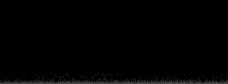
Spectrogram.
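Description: A few faint clicks from a computer mouse scroll wheel as the map is zoomed out, over a low steady room hum.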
